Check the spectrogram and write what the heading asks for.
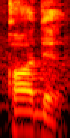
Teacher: ساکن ہونے کی وجہ سے دال پہ قلقلہ ہوگا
